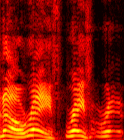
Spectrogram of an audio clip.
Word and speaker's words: Ralph: And it's, no, Rafe. It's not Ralph, is it? I think it's Ralph. He doesn't pronounce it Ralph because he's French, right?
